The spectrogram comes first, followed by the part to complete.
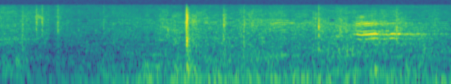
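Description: Quiet theatre room tone during a stage blackout: a low steady hum, with a faint click about a second in and a brief faint high squeak near the end.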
